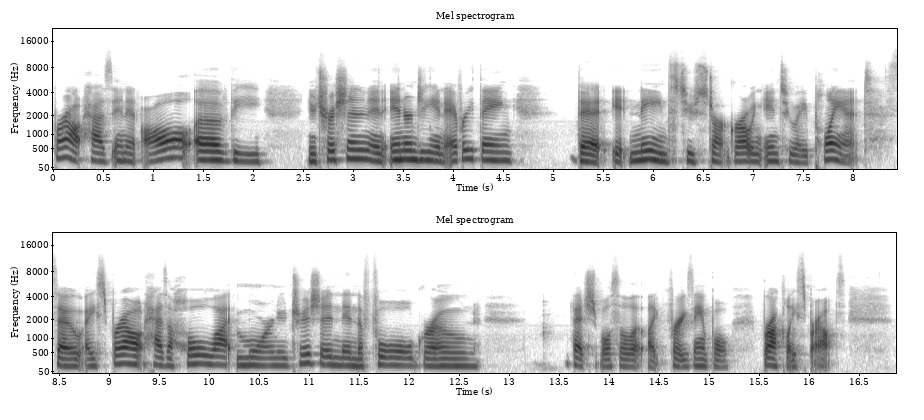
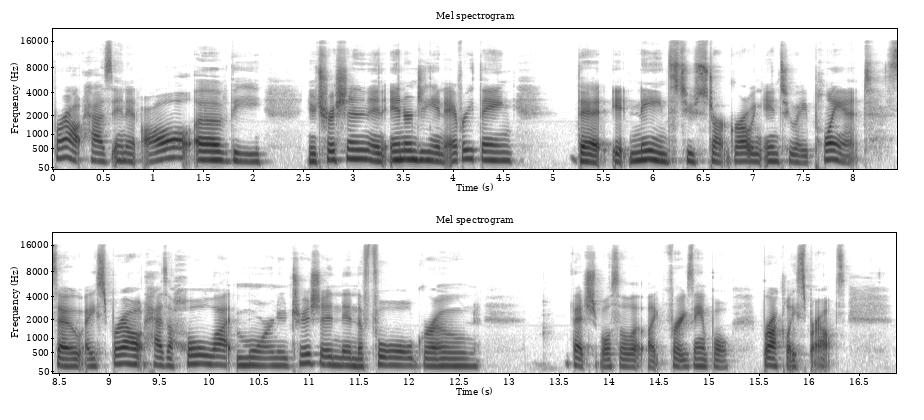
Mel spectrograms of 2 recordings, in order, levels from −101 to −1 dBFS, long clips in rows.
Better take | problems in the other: second | muffled; slightly; fading above 4.5 kHz

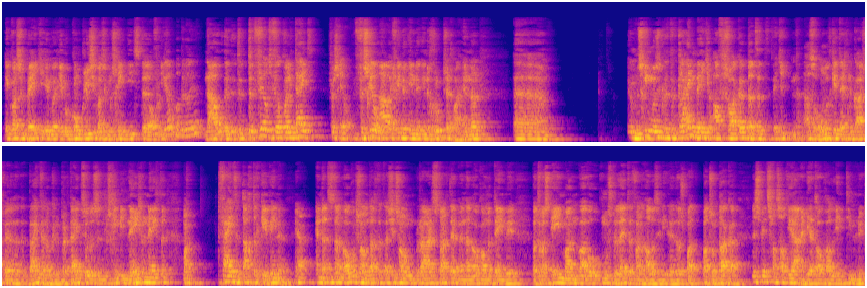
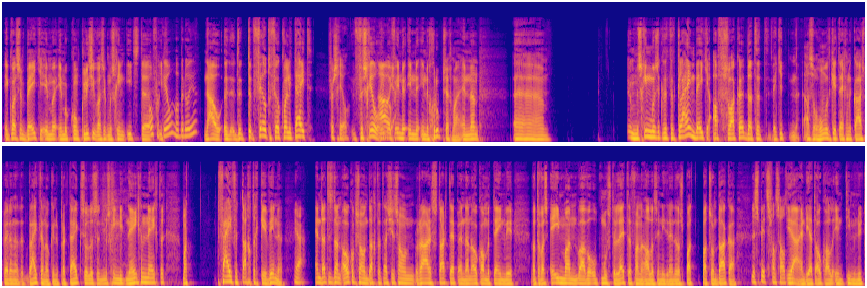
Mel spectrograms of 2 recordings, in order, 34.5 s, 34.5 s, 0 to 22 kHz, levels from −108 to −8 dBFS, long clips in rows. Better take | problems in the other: second | off-mic speech; far // room echo; noticeable; dies away in 0.5 s

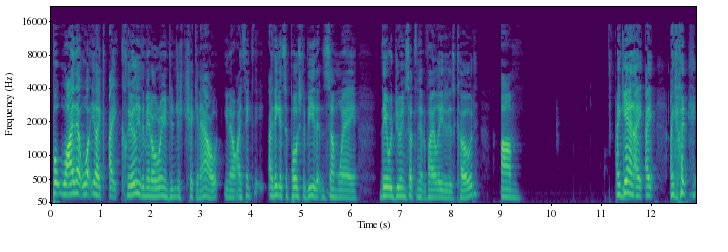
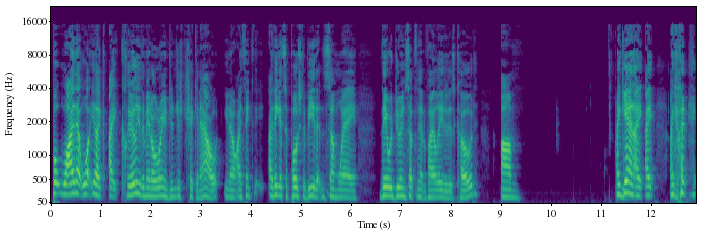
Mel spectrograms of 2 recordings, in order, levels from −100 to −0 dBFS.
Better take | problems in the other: neither | none

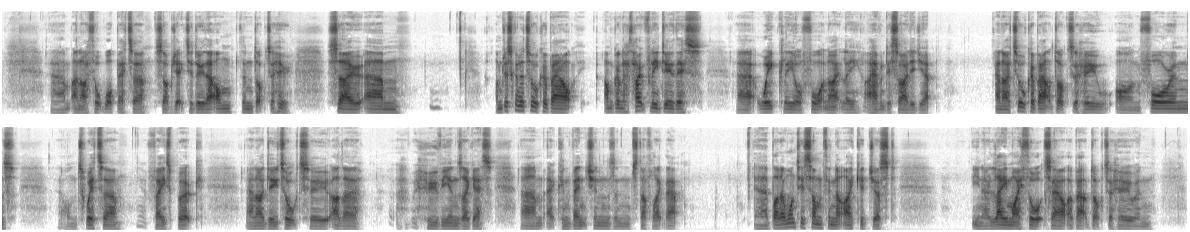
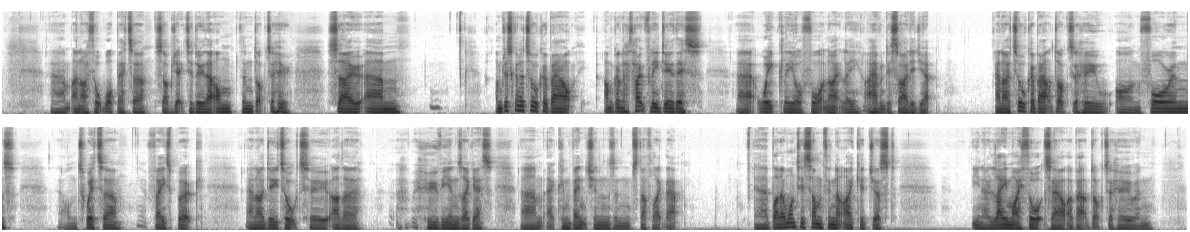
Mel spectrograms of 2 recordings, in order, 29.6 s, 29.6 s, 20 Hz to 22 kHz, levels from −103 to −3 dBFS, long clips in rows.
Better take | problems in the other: second | thin; very; fading below 600 Hz

